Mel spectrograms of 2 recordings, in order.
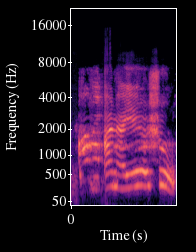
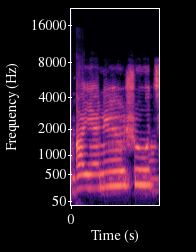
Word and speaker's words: अयनेषु: राना को थोड़ धान अनय अनय नहीं अयु है सॉरी मुसे पूरा बोलना एक बन जी जी भैया आयने सर्वे सर्वेश यथा भागा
